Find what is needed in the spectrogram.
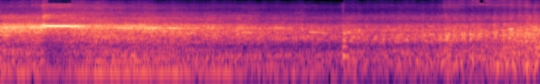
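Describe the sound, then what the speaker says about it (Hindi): Vehicles passing along a main road, a continuous broad rumble of traffic that swells as a car goes by nearby, with a brief knock partway through. "गाड़ी भी आ रही है, जा रही है सब"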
